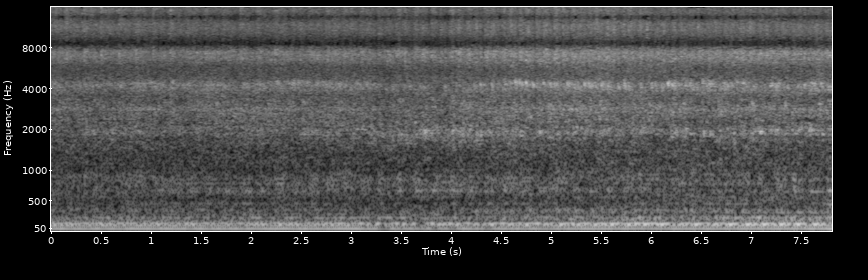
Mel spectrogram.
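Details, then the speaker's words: Buick V8 (one of the project cars: 1971 Gran Sport with bored 455, 1970 GS 455, or 1970 Skylark GS clone with 455) idling and revving evenly with low burble and no knocking, sounding much better after tightening to cure a noise; normal. "so i'm going to continue to tighten them sounds so much better"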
